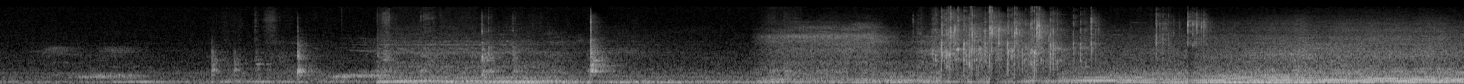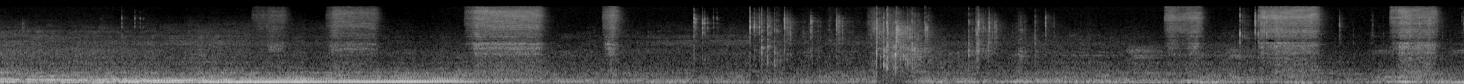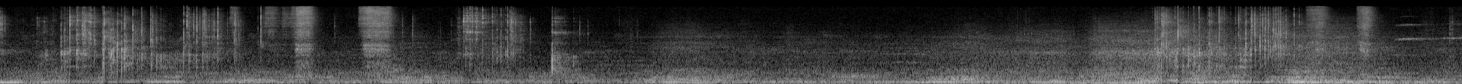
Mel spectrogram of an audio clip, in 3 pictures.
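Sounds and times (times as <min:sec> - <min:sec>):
aerosol spray can hissing: 0:17.2 - 0:18.5, 0:19.3 - 0:20.9, 0:26.3 - 0:29.2, 0:31.6 - 0:33.4, 0:40.8 - 0:43.1.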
